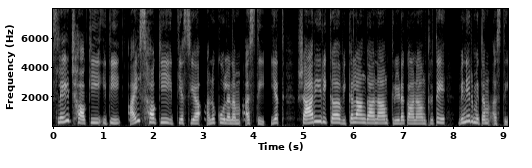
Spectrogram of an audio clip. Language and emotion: Sanskrit, neutral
